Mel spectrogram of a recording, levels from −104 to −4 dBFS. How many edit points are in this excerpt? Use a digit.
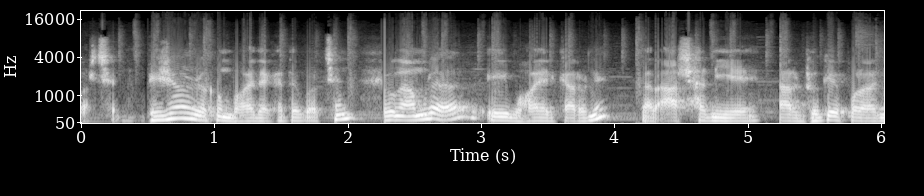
3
